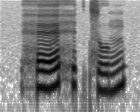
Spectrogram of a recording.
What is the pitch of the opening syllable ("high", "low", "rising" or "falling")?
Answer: rising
